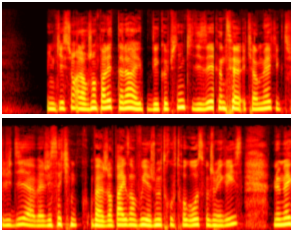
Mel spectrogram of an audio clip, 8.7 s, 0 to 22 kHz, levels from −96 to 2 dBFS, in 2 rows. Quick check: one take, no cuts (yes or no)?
no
